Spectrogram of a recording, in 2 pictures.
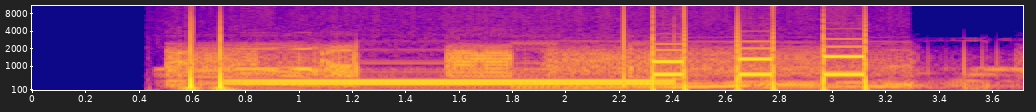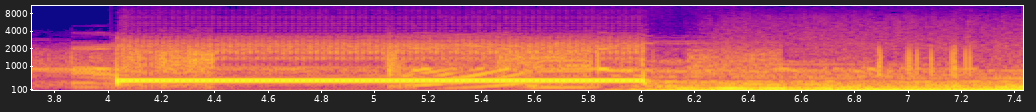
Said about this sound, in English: The phone is ringing.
